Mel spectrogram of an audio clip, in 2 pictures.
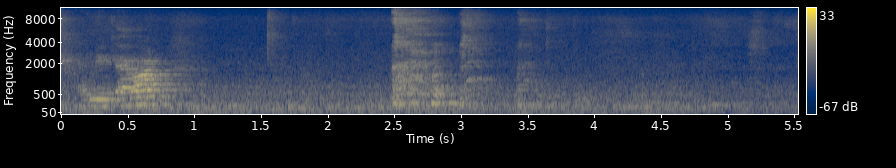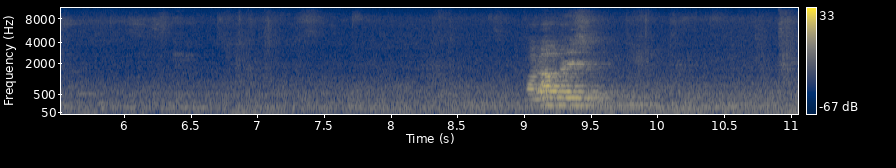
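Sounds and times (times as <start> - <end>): cough into microphone: 2.4 - 3.8.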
